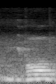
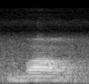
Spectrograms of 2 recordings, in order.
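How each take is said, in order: First: The vowel rhymes with 'go'. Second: The vowel rhymes with 'cow'. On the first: "इसको हम बो पढ़ते हैं" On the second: "इसे क्या पढ़ते हैं, बाओ"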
